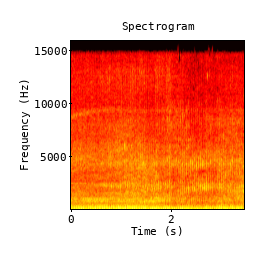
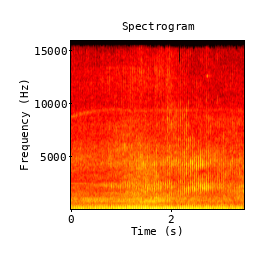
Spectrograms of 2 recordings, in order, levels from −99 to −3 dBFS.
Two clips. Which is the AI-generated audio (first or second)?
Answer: first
